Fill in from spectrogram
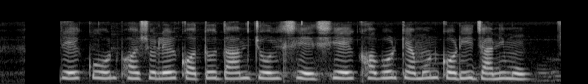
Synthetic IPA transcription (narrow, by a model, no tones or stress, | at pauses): ɾekonfʰɔʃoleɾkɔt̪od̪amt͡ɕolt͡ɕʰeʃekʰɔboɾkɛmonkoɾid͡ʑanimo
